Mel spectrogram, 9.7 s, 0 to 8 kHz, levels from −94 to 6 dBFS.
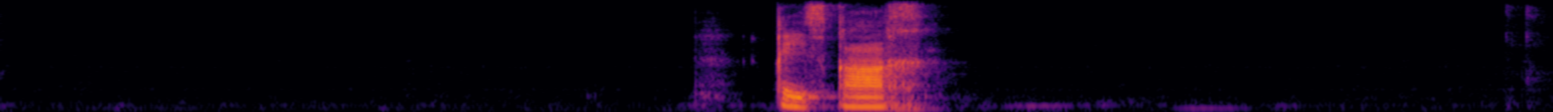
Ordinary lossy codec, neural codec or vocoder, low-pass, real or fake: Opus, 24 kbps; none; 7.2 kHz; real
